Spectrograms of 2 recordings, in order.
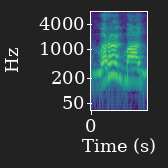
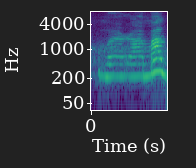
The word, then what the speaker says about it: Maramag: We're in Bukidnon, Maragmag, Bukidnon, Bukidnon. Maramag, not maragmag. What? Maramag. They say I say it wrong.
